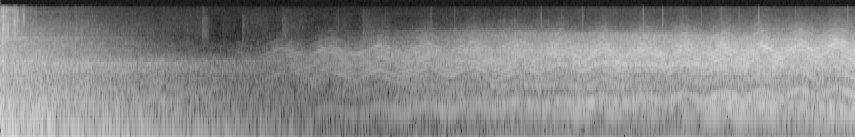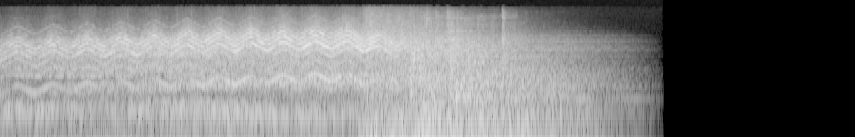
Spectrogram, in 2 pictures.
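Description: A rising whoosh swells as a figure is launched upward.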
